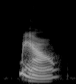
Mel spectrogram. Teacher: So that's going to infuse more nasality in the tone. And then eow moves the tongue from a high position to a mid to low position. That tongue movement is what facilitates the combination of brightness and darkness. · And so meow, the first sound is an M, right? So that's going to infuse more nasality in the tone. And then eow moves the tongue from a high position to a mid to low position.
